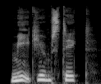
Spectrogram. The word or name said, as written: mediumstegt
